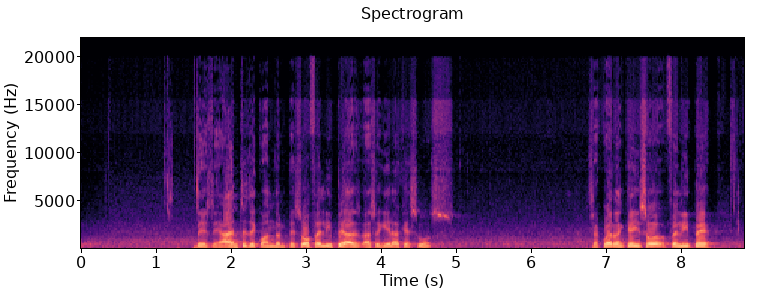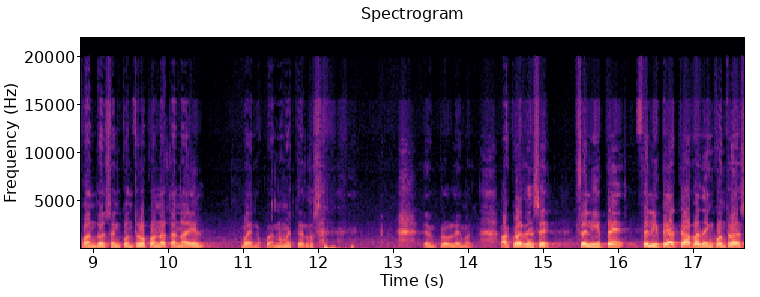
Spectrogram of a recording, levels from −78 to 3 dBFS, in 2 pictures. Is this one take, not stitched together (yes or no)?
no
